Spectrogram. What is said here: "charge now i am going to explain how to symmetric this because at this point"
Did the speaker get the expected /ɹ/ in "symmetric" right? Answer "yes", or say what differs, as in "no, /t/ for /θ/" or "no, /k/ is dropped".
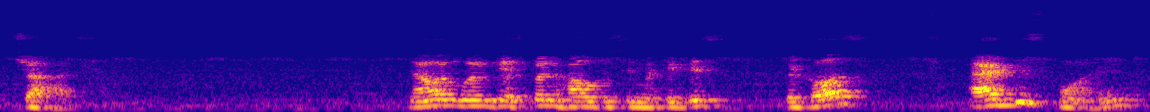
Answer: no, /ɹ/ is dropped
